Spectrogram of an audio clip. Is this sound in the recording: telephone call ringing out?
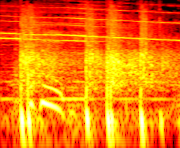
no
